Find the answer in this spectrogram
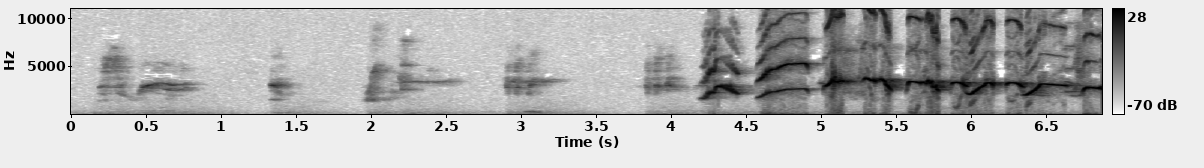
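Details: Singing oriental magpie-robin, played to prompt other magpie-robins to sing; a few quiet whistles give way to a loud, fast series of clear sweeping whistled notes with sharp clicks.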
